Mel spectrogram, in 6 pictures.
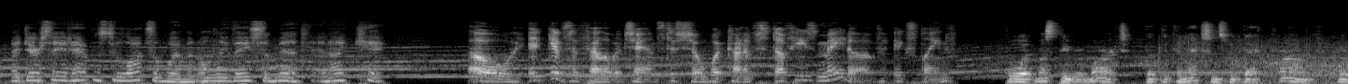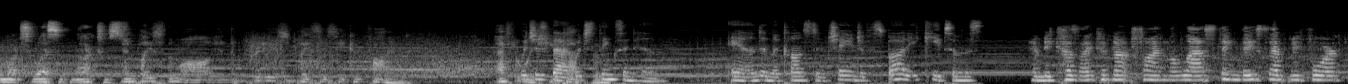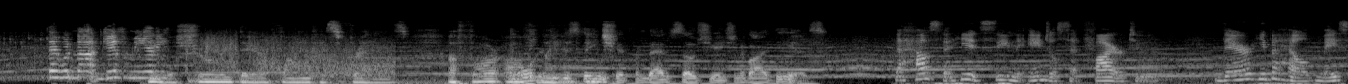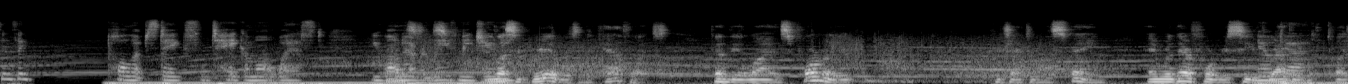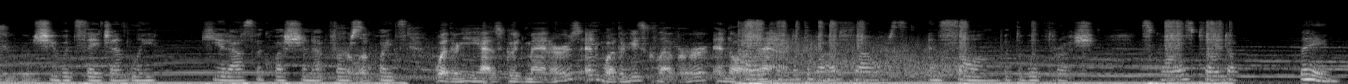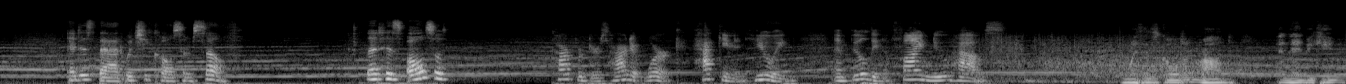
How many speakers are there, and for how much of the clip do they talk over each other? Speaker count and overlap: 10, about 9%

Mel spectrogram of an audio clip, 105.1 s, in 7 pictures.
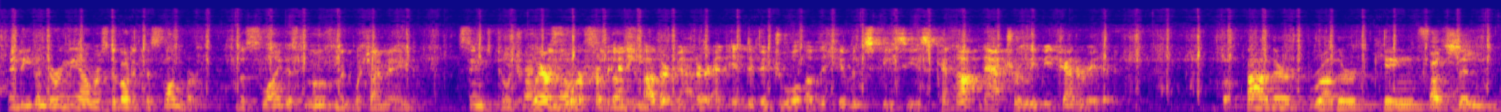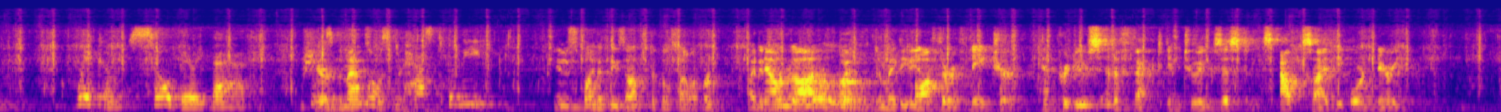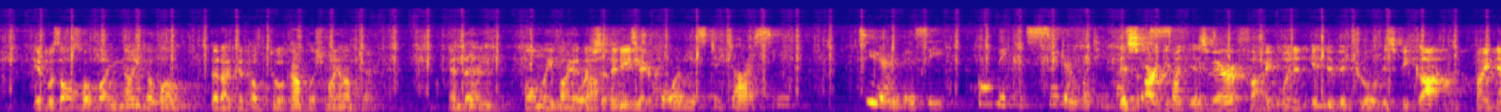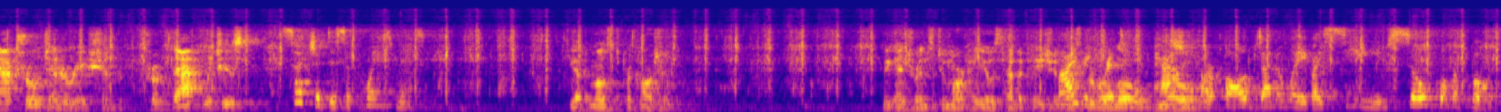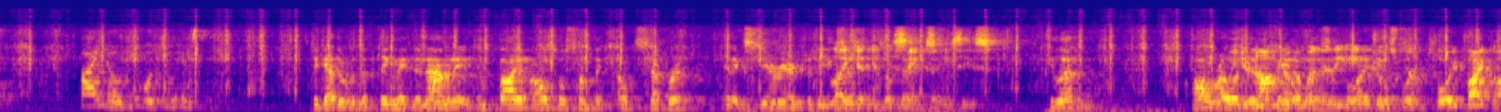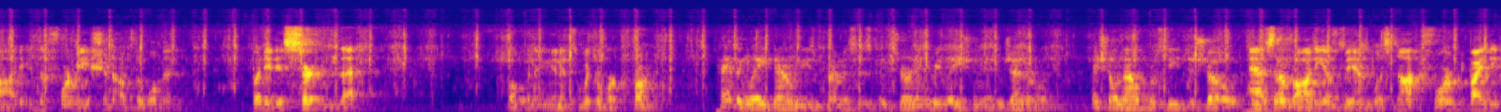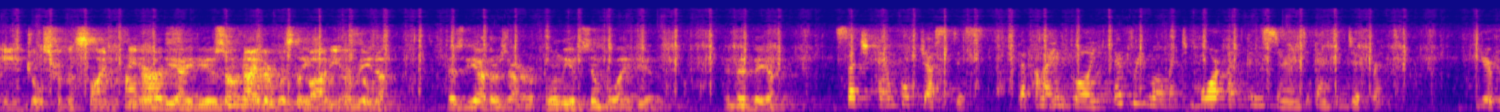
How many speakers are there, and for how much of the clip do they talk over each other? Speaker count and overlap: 4, about 16%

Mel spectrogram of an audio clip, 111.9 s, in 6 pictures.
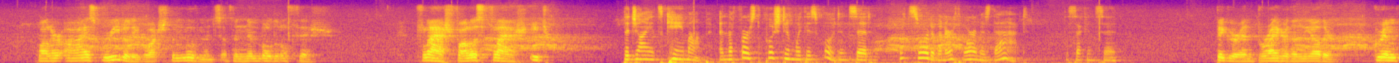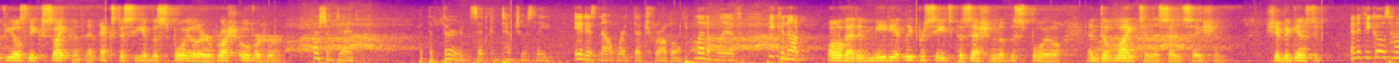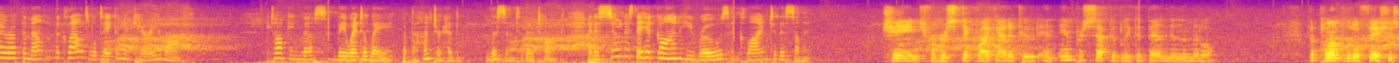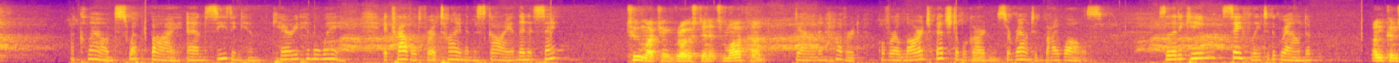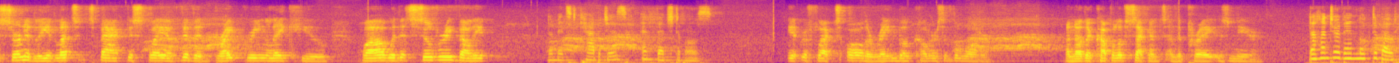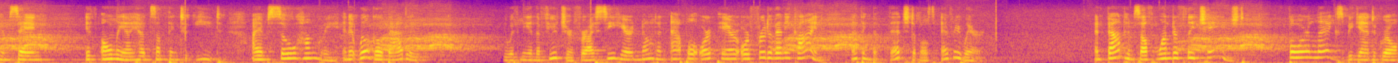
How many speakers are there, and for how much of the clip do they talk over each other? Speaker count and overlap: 2, no overlap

